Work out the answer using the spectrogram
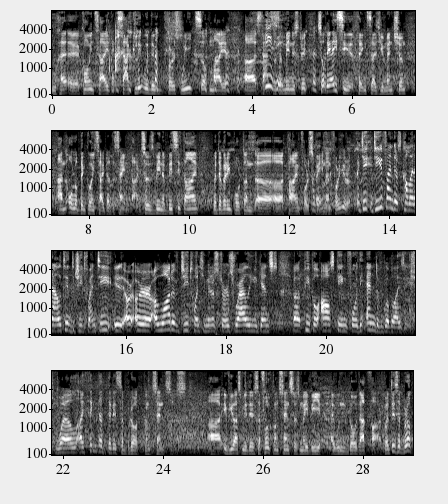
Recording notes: All interviews were broadcast on site at the IMF & World Bank Group Meetings in Washington, D.C.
